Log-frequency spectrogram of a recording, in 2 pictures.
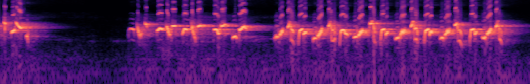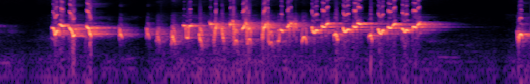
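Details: Yellow-vented bulbul (trucukan) in extended tarung ngalas ropel, a fighting-style wild rapid song: long bursts of rapid, jumbled, bubbling chatter separated by short pauses, with a brief note at the very end.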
